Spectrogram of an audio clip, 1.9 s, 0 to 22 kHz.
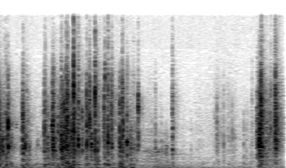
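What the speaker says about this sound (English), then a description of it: "open this resealable plastic bag" A resealable plastic bag holding ICM 1/144 Kriegfischkutter model kit parts is opened nearby, giving a burst of crisp crinkling, a brief lull, then another sharp crackle.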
